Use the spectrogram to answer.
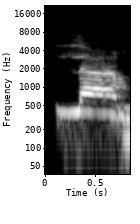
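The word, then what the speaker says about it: ل: জিহ্বার অগ্রভাগ সামনের সানায়া থেকে দওয়াহিক পর্যন্ত সবকটা দাঁতের গোড়ালির সঙ্গে লাগিয়ে উচ্চারিত হবে লাম।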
